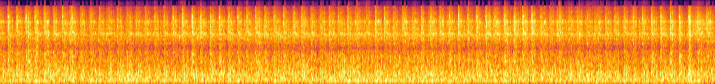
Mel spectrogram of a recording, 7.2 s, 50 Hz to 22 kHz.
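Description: A Pfaff Quilt Expression 720 sewing machine running a continuous patchwork stitch, a steady, even, close rapid whir with no pauses or talking.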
